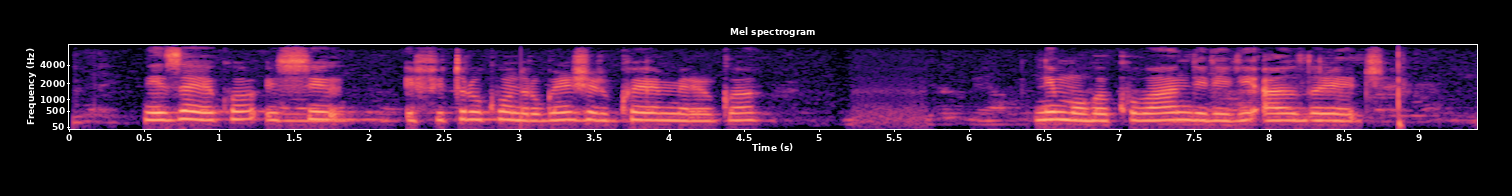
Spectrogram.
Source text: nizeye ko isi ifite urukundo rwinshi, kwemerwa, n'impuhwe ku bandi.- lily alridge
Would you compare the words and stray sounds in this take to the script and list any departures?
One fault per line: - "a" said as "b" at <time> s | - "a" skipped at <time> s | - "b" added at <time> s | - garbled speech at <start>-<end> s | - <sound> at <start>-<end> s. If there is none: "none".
none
